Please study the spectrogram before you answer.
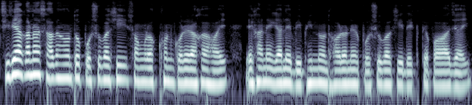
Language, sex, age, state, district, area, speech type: Bengali, male, 18-30, West Bengal, Nadia, urban, spontaneous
